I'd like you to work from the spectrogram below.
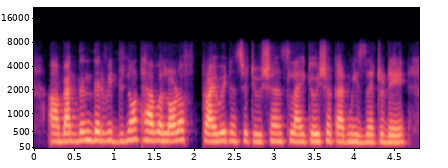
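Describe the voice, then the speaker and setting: In an Indian accent, a woman talks at a fairly high pitch with monotone, flat intonation. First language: Hindi. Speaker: business executive. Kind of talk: interview.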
